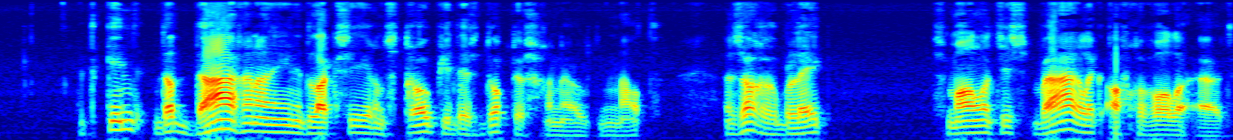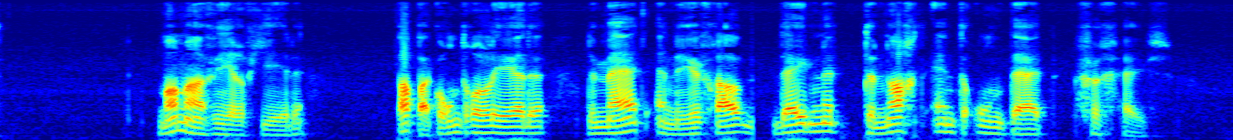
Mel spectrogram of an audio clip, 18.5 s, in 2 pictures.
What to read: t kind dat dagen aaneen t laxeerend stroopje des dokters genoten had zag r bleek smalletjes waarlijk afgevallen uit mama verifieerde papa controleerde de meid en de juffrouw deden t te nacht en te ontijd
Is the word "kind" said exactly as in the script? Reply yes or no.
yes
